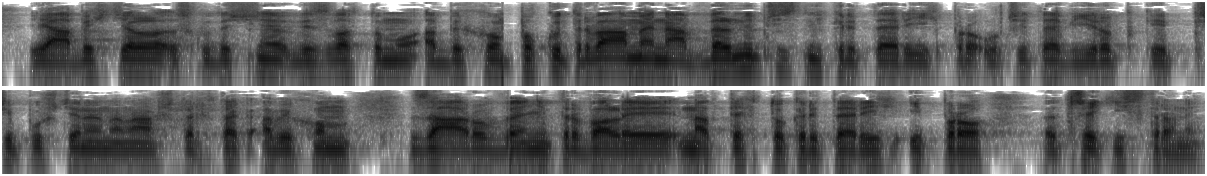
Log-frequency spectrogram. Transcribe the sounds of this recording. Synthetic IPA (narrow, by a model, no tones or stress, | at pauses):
jaːbɪxcɛlskut̪ɛt͡ʃɲɛvɪzvat̪̚k̚t̪o̞muʔabɪxo̞mpo̞kut̪̚ːr̩vaːmɛnavɛlmɪpr̥iːsniːxkɾɪt̪ɛːɾɪjiːxpɾo̞ʔuɾt͡ʃɪt̪ɛːviːɾo̞pkɪpr̝̥ɪpuʃcɛnɛːnanaːʃt̪r̩xt̪akʔabɪxo̞mzaːɾo̞vɛɲt̪r̩valɪnat̪ɛxt̪o̞kɾɪt̪ɛːɾɪjiːxʔɪpɾo̞t̪r̝̥ɛciːst̪ɾa̰nɪ̰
